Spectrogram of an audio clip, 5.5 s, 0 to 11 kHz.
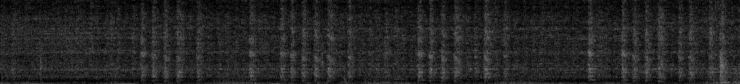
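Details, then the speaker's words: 2015 Hyundai Santa Fe cranking with an even rhythm but not starting, tachometer showing no rpm; intermittent hard start and no start. "you can see it's having difficult starting in the it's not working"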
